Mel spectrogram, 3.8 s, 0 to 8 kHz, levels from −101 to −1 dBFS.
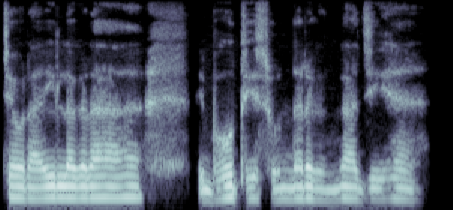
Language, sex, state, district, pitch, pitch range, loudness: Hindi, male, Bihar, Begusarai, 115 Hz, 110-120 Hz, -20 LUFS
